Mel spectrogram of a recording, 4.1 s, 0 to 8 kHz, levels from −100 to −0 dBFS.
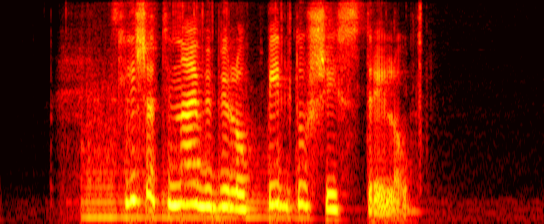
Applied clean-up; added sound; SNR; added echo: neural mask model RNNoise.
